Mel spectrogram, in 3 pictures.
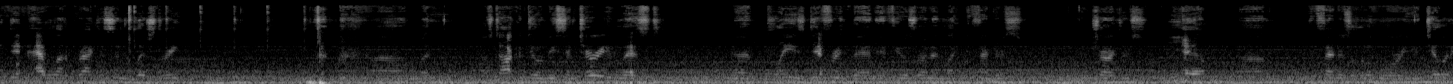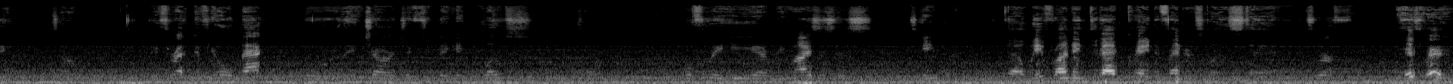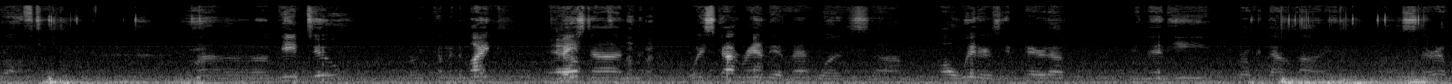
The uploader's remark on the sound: Car-isode. After Dayton SWORM sweeps the Columbus Guard Tower OWC Qualifier.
